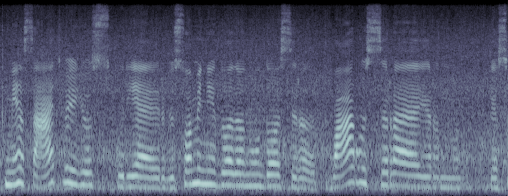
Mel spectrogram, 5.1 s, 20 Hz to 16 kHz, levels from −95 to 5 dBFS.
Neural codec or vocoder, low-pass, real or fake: none; 14.4 kHz; real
